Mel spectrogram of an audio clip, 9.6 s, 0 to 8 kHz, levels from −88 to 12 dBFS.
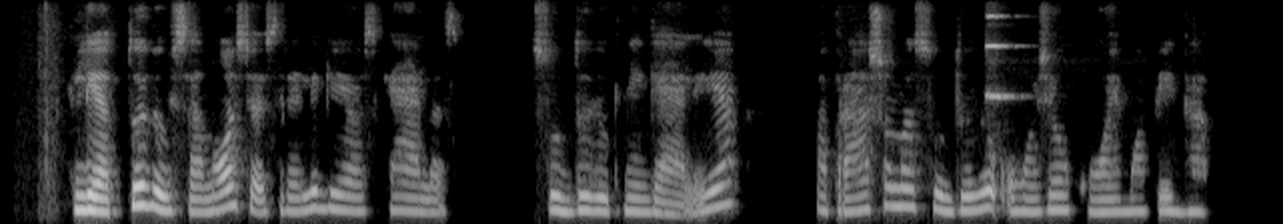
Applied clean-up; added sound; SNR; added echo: none; Bowed string instrument; 7 dB; none.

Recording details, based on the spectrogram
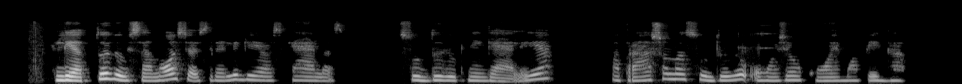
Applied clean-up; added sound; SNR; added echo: neural separator model SepFormer DNS4.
